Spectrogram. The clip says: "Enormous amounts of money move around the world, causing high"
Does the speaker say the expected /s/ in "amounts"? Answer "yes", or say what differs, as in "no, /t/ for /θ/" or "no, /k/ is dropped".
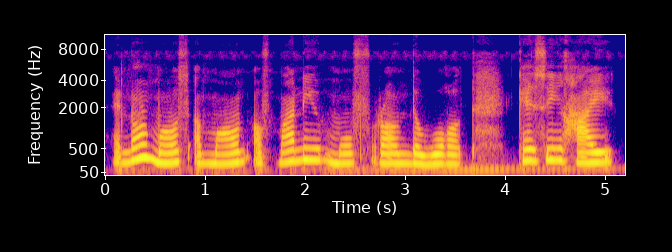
no, /s/ is dropped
